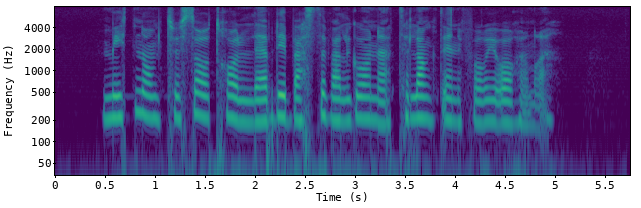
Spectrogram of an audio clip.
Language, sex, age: Norwegian, female, 20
